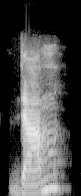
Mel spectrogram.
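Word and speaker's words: דם: Now, words that come from the da sound are dam, which means blood, and dag, which means fish. It's not daga and it's not dama. It's dam and it's dag, which is why we don't have yasharala.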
